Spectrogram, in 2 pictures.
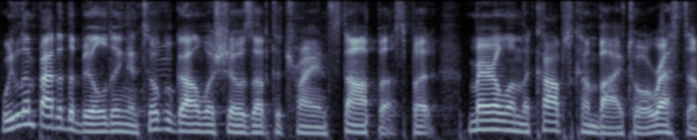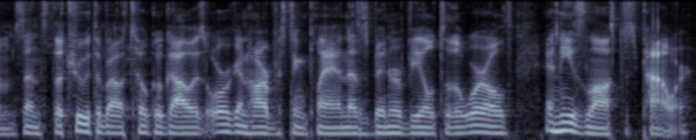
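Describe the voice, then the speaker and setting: A man's voice: on the low side, quick pace, few pauses, a bit bright. A man narrating a casual video game essay with wry, sarcastic commentary and casual swearing. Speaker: host of a video game review channel.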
